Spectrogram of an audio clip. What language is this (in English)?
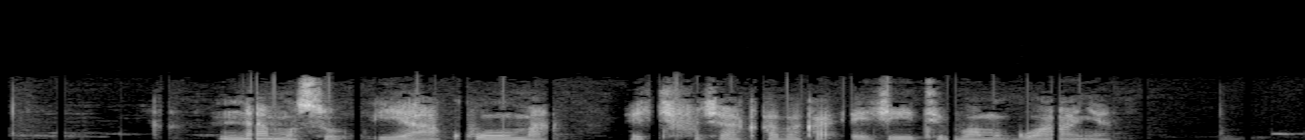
Ganda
